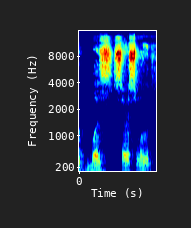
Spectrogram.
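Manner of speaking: ordinary talk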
